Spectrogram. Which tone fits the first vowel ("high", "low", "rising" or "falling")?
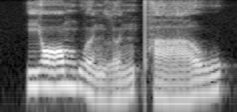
high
